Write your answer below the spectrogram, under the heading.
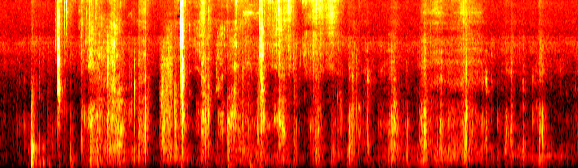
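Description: Close-miked chewing and crunching of a mouthful of crispy pata (deep-fried pork knuckle) with raw onion: a quick run of crisp crunches about a second in, then slower, sparser chews.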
